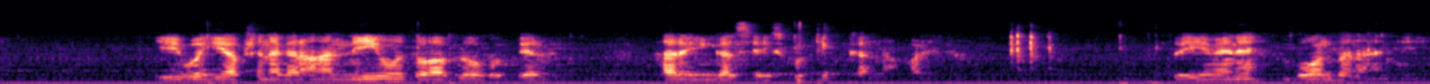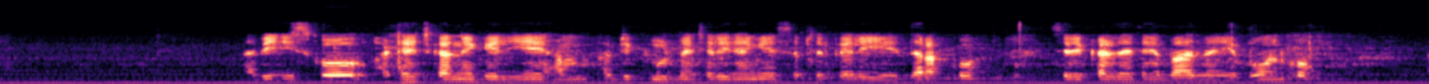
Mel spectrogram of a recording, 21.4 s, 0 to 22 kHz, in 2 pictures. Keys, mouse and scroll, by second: 1.2 click, 1.8 e, 3.4 e, 5.6 click, 6.2 e, 7.8-8.2 scroll up 1, 8.6-9.9 scroll up 1, 8.6 e, 10.6 middle click, 14.6 click, 16.9 click, 19.4 shift+click.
